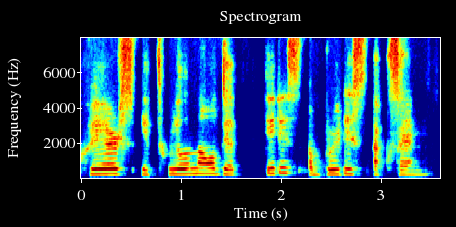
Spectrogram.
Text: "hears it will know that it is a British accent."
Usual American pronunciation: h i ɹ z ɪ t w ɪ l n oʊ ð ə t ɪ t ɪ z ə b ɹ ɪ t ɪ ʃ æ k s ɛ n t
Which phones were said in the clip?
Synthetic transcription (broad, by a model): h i ɹ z ɪ t w ɪ l n oʊ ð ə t ɪ t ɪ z ə b ɹ ɪ t ɪ ʃ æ k s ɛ n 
